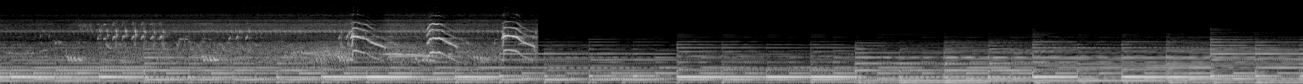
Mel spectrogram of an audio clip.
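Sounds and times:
bird calling: 0.0s - 5.4s
background music: 0.0s - 11.2s.

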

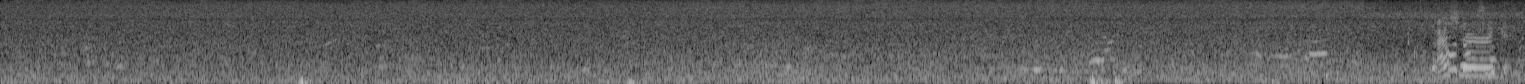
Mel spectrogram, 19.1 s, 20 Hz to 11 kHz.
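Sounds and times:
waterfall rushing: 0.0s - 19.0s.

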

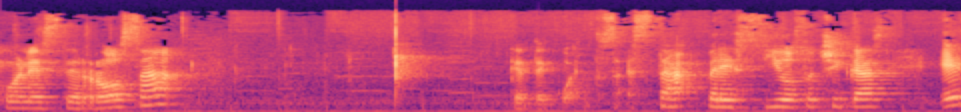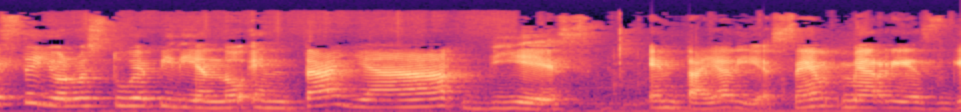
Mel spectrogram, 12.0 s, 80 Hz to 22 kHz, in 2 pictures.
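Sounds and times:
faint background music: 0.0s - 12.0s
finger snap: 2.1s - 2.9s.

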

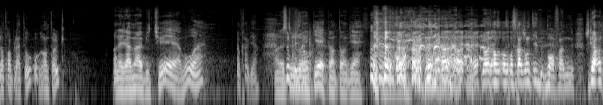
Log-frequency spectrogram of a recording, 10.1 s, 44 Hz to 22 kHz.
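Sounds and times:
people laughing and chuckling: 6.2s - 8.9s.

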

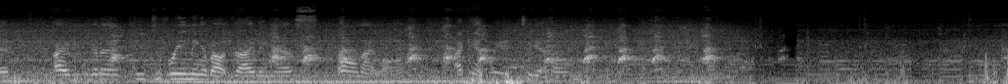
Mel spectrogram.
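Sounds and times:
wind: 0.0s - 10.0s
small dog yapping: 4.0s - 7.9s.

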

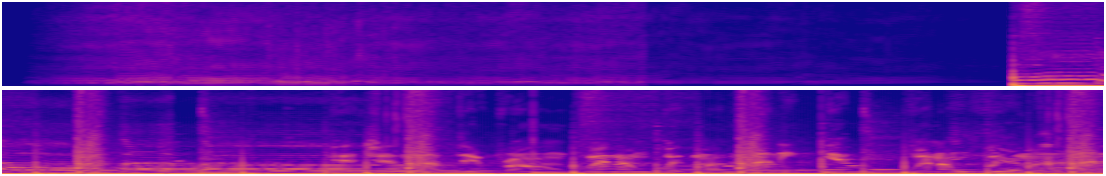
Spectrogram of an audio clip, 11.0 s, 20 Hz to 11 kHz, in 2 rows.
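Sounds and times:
insect buzzing: 0.1s - 7.9s.

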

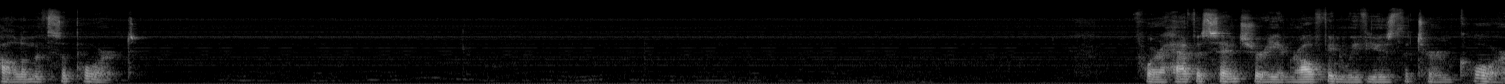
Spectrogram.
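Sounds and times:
electrical hum and whine: 0.0s - 15.0s.

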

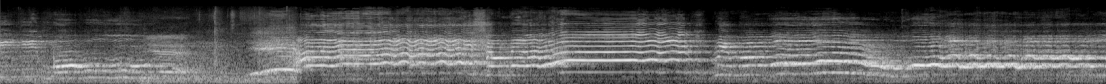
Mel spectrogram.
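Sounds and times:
woman singing through megaphone: 0.0s - 1.6s, 2.9s - 11.0s.

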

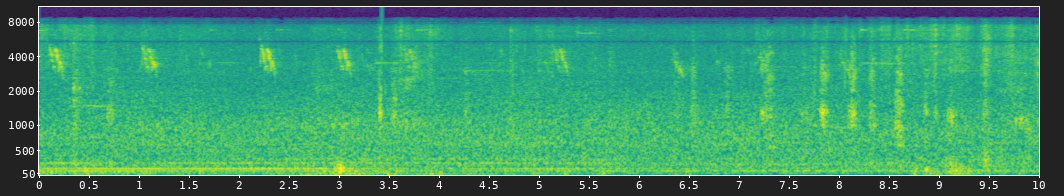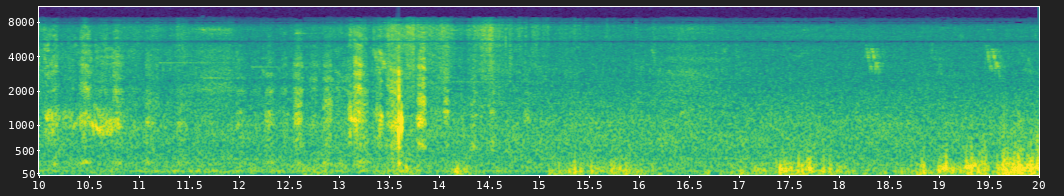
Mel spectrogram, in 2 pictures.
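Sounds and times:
dog panting: 0.3s - 1.2s, 6.4s - 15.1s.

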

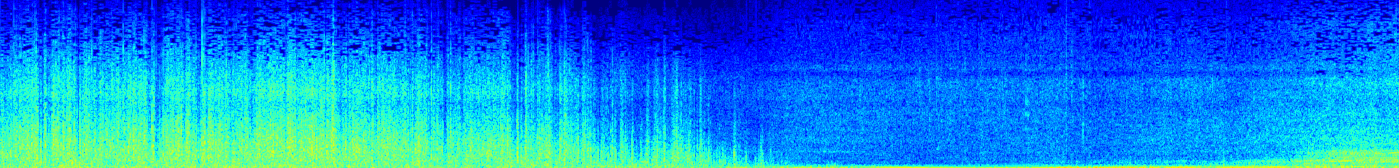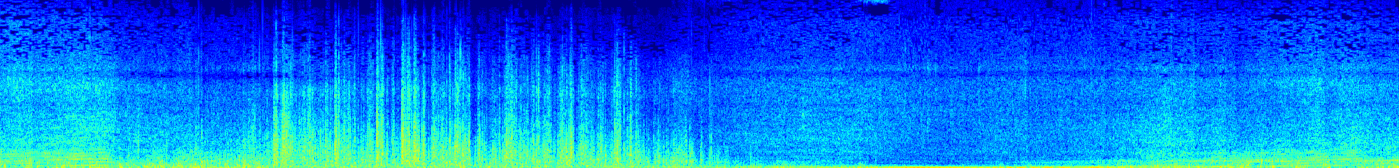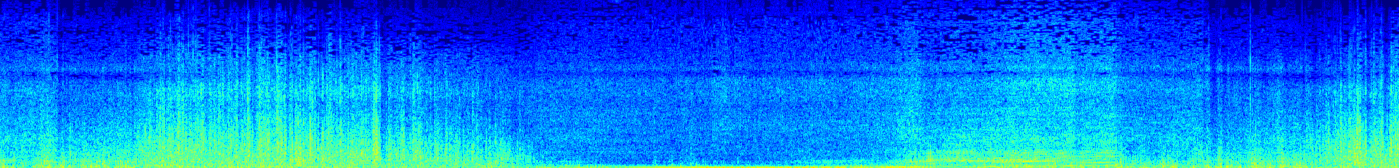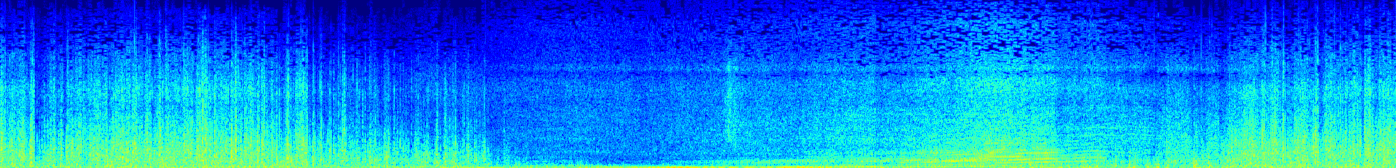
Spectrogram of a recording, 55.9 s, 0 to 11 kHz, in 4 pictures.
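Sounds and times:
car engine accelerating: 0.0s - 55.9s
wind and road noise: 0.0s - 55.9s.

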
